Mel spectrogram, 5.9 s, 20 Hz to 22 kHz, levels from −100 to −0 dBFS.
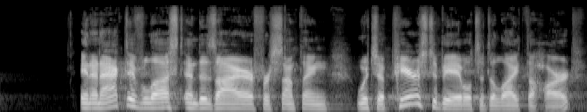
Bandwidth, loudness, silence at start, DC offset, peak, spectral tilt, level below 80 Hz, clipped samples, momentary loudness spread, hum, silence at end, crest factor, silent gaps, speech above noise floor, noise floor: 17.5 kHz; -21 LUFS; 0.8 s; under 0.1%; -2 dBFS; -4 dB/octave; -72 dBFS; under 0.1%; 9 LU; none; 0.2 s; 20 dB; none; 67 dB; -89 dBFS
